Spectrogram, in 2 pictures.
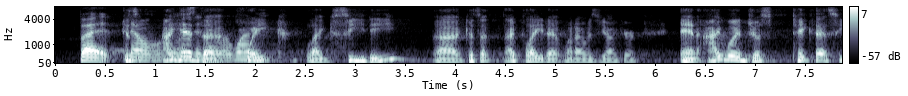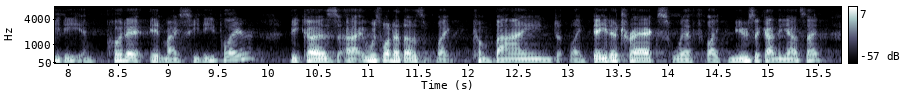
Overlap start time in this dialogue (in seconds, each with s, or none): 0.7 s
